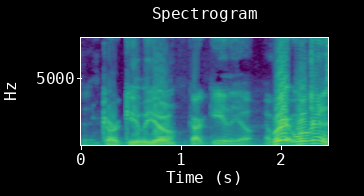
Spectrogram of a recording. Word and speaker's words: Gargiulo: How do you pronounce it? Gargiulo.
